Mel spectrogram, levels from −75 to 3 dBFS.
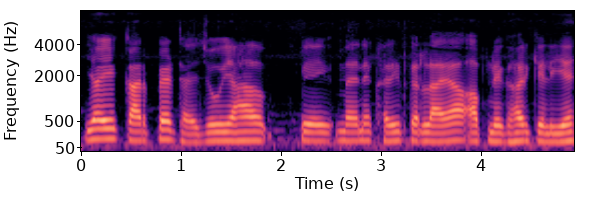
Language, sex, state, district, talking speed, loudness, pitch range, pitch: Hindi, male, Bihar, West Champaran, 180 wpm, -17 LUFS, 140-150 Hz, 145 Hz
